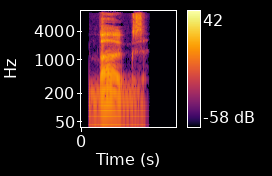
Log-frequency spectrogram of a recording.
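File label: "bugs", British English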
